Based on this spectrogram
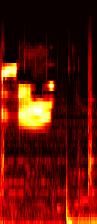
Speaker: Вы когда-нибудь замечали, что слуховые аппараты иногда свистят, издавая этот раздражающий высокочастотный звук, вот такой?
